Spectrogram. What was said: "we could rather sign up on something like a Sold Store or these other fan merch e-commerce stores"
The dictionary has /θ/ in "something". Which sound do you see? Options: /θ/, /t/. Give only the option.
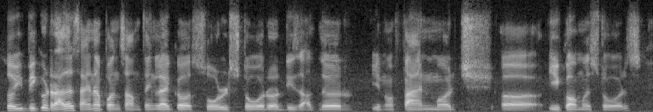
/t/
